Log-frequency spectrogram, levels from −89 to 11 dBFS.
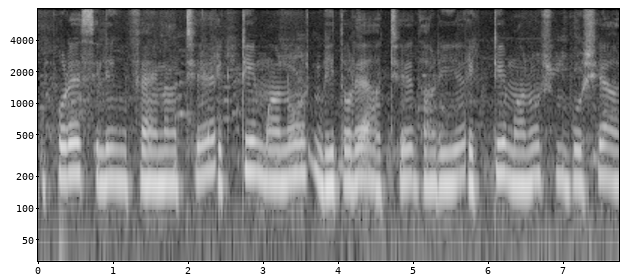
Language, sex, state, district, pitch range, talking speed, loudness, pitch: Bengali, male, West Bengal, Kolkata, 170-195 Hz, 100 wpm, -13 LUFS, 180 Hz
